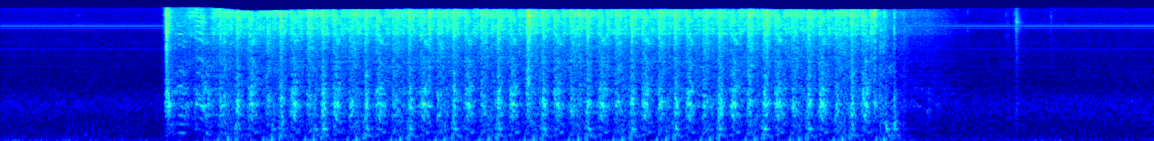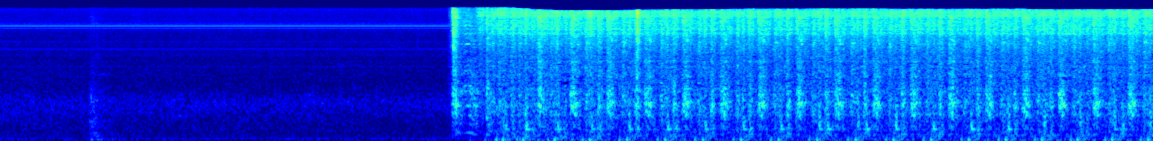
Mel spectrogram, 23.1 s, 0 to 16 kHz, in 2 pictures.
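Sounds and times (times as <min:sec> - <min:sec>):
starter motor cranking engine: 0:01.6 - 0:09.4, 0:16.0 - 0:23.0.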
